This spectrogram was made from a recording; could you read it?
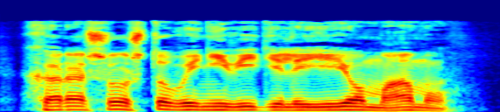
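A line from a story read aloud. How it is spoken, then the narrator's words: Grim. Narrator (Russian): мрачно изрек Ренат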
